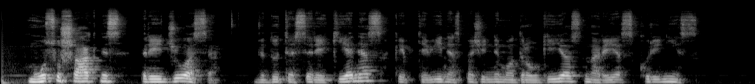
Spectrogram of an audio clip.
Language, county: Lithuanian, Kaunas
